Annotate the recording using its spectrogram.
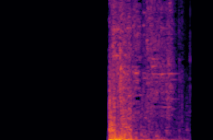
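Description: A glass-shattering sound effect: one sudden crash about a second in, with the breaking clatter fading out within about a second.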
